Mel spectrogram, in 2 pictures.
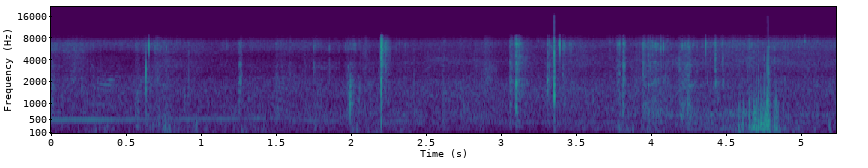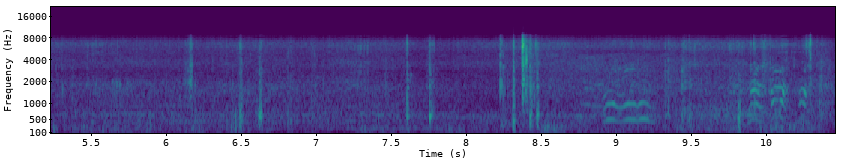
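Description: Skateboard wheels rolling on concrete, with scattered sharp clacks and knocks of the board, the heaviest a thump about halfway through.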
